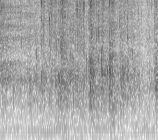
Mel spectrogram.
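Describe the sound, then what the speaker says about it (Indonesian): Church congregation applauding and cheering in a sustained, dense wash of clapping that holds steady and swells slightly toward the middle, no distinct voices standing out. "Sekali lagi kita berikan sorak-sorai yang meriah bagi Tuhan kita"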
